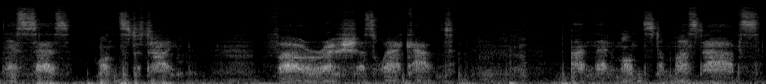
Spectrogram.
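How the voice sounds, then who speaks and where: An ASMR host speaking in a breathy whisper, giving casual unboxing commentary slowly and softly. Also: recorded from a distance. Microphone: microphone set off to one side.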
